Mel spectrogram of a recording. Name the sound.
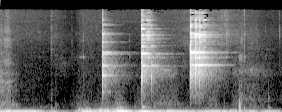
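glasses clinking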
